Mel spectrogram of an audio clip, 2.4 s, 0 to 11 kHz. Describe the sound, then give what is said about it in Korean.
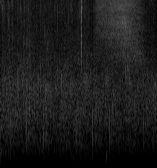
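An audience at the G2G Vision worship service claps together in sustained applause, a dense, steady wash of many hands with scattered sharper claps standing out, continuing evenly for the whole stretch with no voices. “우리 같이 한번 하나 앞에 영화의 박수 올려드리겠습니다.”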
